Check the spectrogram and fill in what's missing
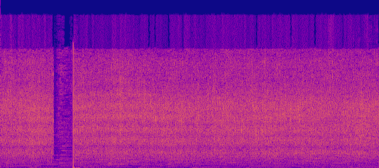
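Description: Six or seven garlic cloves and a small piece of ginger sauté with onions and spices in a pan for irachi pathiri filling, giving a steady even frying hiss with one sharp knock early on.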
